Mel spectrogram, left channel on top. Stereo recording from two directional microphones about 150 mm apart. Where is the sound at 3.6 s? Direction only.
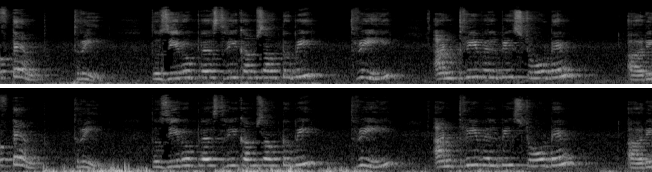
60° right (ahead or behind).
